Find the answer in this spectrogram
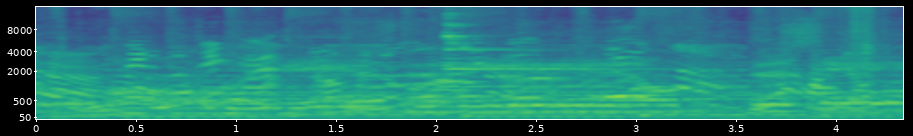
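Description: Young children's voices chattering and calling out over one another, high-pitched.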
